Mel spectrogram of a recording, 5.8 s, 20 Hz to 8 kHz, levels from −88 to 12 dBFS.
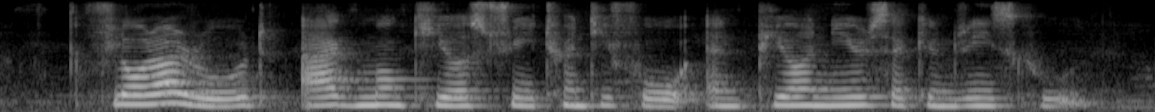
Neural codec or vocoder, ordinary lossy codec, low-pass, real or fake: none; none; 7.2 kHz; real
